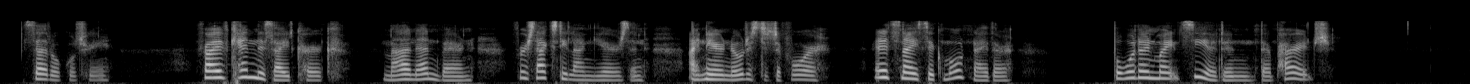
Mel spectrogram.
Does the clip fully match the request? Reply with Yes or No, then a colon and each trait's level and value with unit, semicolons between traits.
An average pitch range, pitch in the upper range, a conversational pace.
No: wide, 6.1 semitones; high, 225 Hz; average, 150 wpm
